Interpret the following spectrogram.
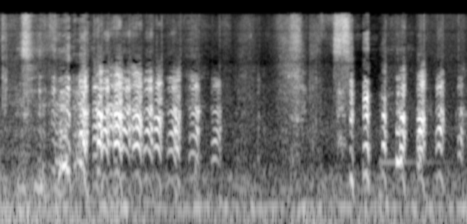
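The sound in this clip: A car ride heard from inside, with a steady low engine and road rumble running beneath overlapping voices that chatter throughout.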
